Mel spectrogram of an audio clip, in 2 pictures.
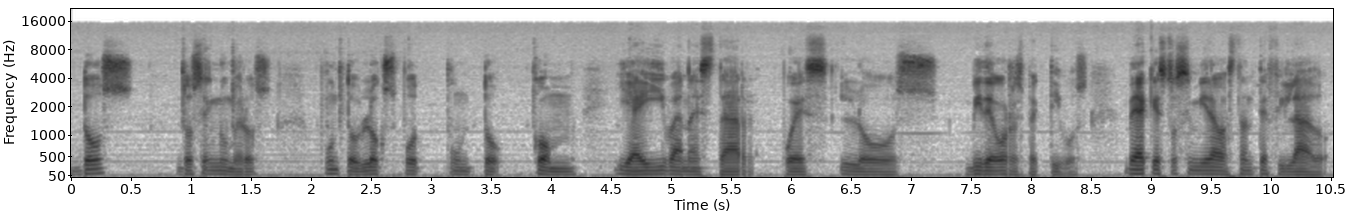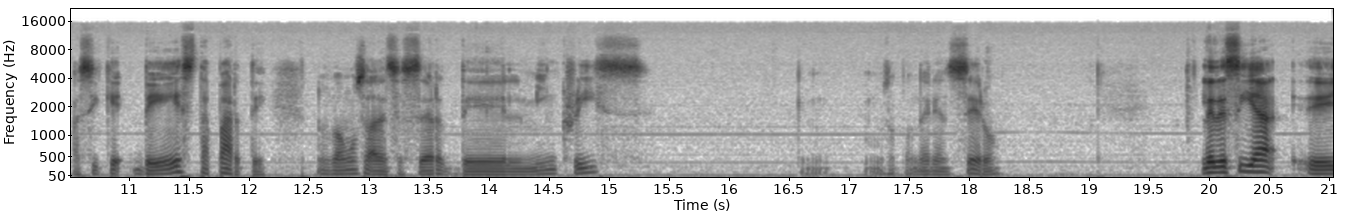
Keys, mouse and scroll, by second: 0.2 shift+Tab, 1.6-1.9 scroll up 2, 2.5 ctrl+shift+click, 3.4 ctrl+shift+middle click, 4.4 middle click, 5.1 shift+middle click, 7.0 click, 17.4-19.4 drag, 20.0 middle click.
